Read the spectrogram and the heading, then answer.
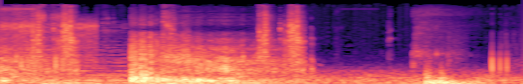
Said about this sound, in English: Okay, the idea was to capture the thing's death scream so that you could hear what it sounds like, but the freaking bolt gun drowned it out.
